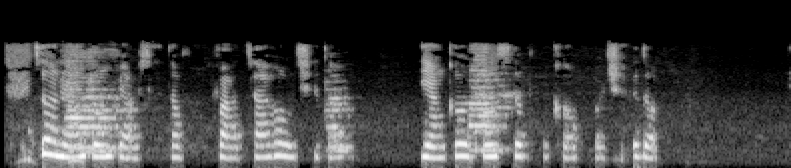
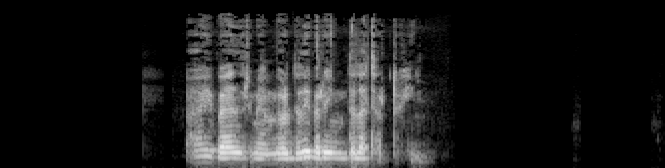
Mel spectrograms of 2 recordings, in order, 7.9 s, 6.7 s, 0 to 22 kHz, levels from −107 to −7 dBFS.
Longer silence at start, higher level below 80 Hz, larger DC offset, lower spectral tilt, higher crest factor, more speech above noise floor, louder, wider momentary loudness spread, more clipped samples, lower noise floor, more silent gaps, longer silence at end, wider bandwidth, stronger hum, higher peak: second, 0.1 s vs 1.85 s; first, -64 dBFS vs -72 dBFS; neither; about the same, -4 dB/octave vs -3.5 dB/octave; second, 16 dB vs 22 dB; second, 50 dB vs over 66 dB; first, -18 LUFS vs -23 LUFS; about the same, 18 LU vs 16 LU; neither; second, -68 dBFS vs under -90 dBFS; neither; second, 1.35 s vs 2.5 s; second, 7.8 kHz vs 15.5 kHz; neither; first, -2 dBFS vs -6 dBFS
